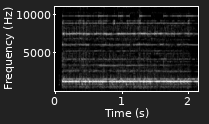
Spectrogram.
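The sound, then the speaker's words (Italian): A telephone bell rings in a laboratory at the foot of Mount Fuji, Japan, with a bright, metallic jangle, loud, sustained for about two seconds with no voices. “Abbiamo pensato che ti sentissi solo in quel laboratorio tra i monti e così ti abbiamo telefonato.”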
